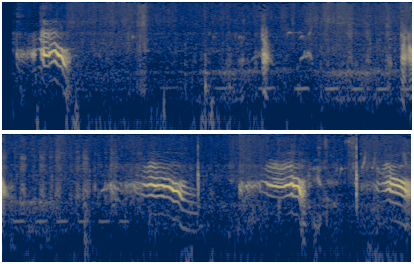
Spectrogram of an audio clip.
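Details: Lion cubs walking with their lioness mother: high, wavering mewing calls that fall in pitch, given in short bursts every second or so, with rustling and soft background noise between them.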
